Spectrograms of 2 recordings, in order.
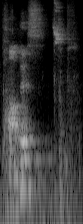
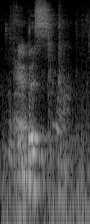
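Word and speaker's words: pampas: Pompus. Pompus. Can I have all the information, please? Of course. The pronunciations are pampus, campus, pompus.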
